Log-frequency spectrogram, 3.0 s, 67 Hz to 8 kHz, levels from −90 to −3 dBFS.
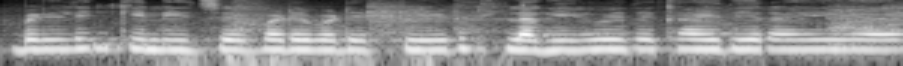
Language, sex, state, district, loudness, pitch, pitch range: Hindi, female, Chhattisgarh, Rajnandgaon, -17 LUFS, 225 Hz, 220-230 Hz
